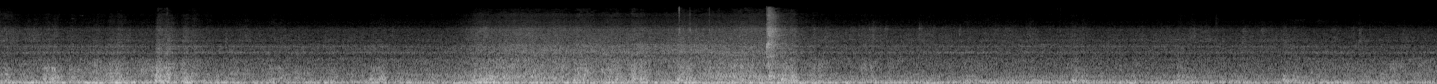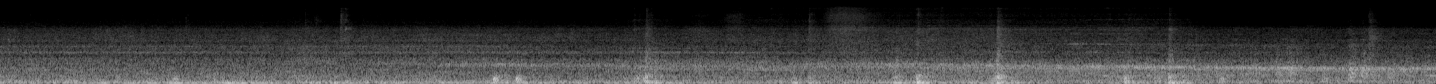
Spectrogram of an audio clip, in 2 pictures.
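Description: Hankyu Takarazuka Line electric commuter train running, heard from inside the carriage: a steady rolling rumble with wheel clicks over rail joints, the clicks coming thicker past the middle. Near the end a motor whine falls slowly in pitch as the train slows for the station.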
